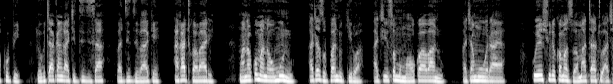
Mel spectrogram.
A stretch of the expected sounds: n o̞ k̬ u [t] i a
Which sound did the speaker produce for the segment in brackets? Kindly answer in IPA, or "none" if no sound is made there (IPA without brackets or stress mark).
t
